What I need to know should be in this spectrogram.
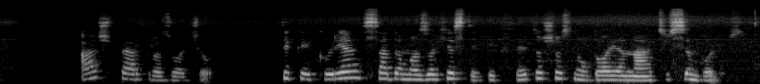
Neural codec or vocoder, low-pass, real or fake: none; 14.4 kHz; real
